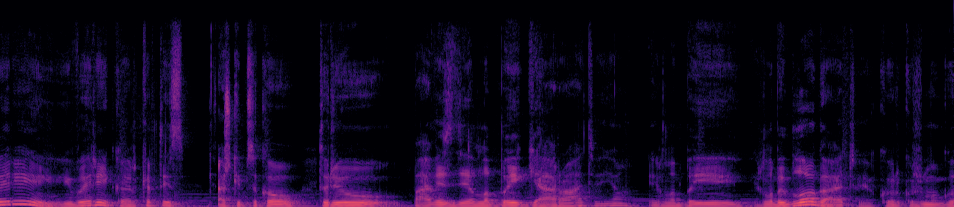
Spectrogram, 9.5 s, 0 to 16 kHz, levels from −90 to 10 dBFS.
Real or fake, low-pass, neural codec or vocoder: real; 14.4 kHz; none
